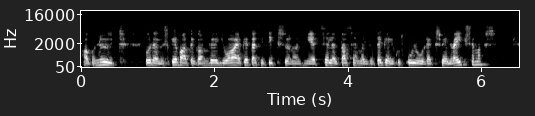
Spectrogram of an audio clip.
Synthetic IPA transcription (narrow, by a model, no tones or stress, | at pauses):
ɑɡ̥ɑnyːd̪̥vɤreld̪eske̞vɑd̪̥e̞ɡ̥ɑo̞nve̞ːljuɑe̞ɡ̥e̞d̪̥ɑsit̪iksunud̪̚niːet̪ːse̞lːe̞lt̪ɑse̞me̞ld̪ɑt̪e̞ɡe̞likˑult̪̚kujulæksve̞ːlvæjkse̞mɑks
